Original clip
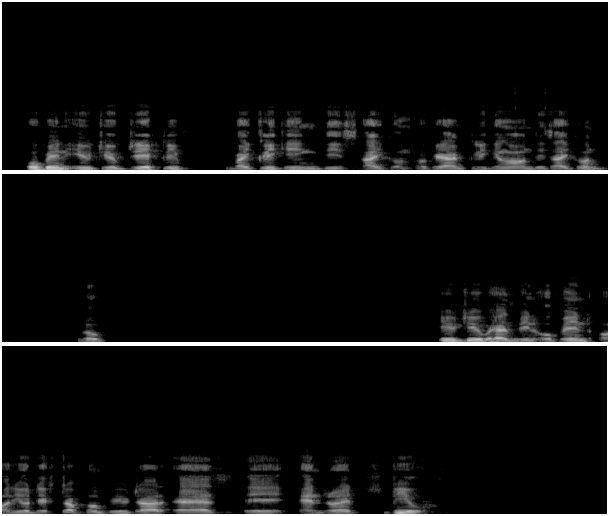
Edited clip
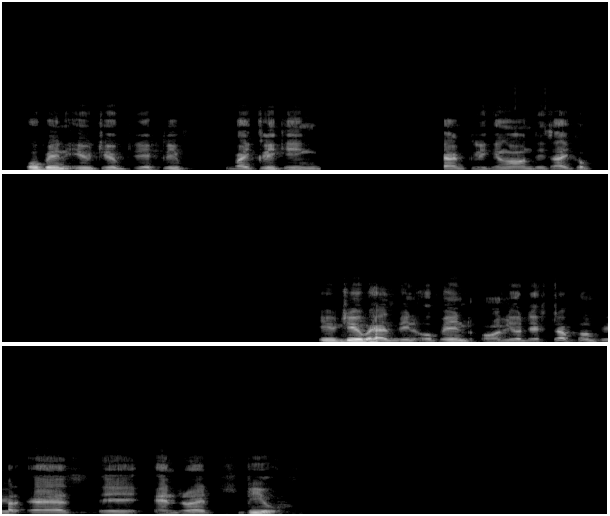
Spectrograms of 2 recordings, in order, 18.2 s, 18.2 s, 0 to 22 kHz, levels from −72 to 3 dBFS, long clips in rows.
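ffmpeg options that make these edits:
-filter_complex "[0:a]asplit=10[a][b][c][d][e][f][g][h][i][j];[a]atrim=end=1.29,asetpts=PTS-STARTPTS,afade=t=out:st=1.286:d=0.004:c=hsin[k];[b]atrim=start=1.29:end=3.19,asetpts=PTS-STARTPTS,afade=t=in:d=0.48,afade=t=out:st=1.896:d=0.004:c=hsin[l];[c]atrim=start=3.19:end=4.43,asetpts=PTS-STARTPTS,volume=0[m];[d]atrim=start=4.43:end=5.792,asetpts=PTS-STARTPTS,afade=t=in:d=0.004:c=hsin[n];[e]atrim=start=6.988:end=10.662[o];[f]atrim=start=10.658:end=11.022,asetpts=PTS-STARTPTS,volume=8dB[p];[g]atrim=start=11.018:end=11.864[q];[h]atrim=start=11.86:end=12.28,asetpts=PTS-STARTPTS,asetrate=38808,aresample=44100[r];[i]atrim=start=12.276:end=13.342[s];[j]atrim=start=13.648[t];[k][l][m][n]concat=n=4:v=0:a=1[u];[u][o]acrossfade=d=0.004:c1=hsin:c2=hsin[v];[v][p]acrossfade=d=0.004:c1=hsin:c2=hsin[w];[w][q]acrossfade=d=0.004:c1=hsin:c2=hsin[x];[x][r]acrossfade=d=0.004:c1=hsin:c2=hsin[y];[y][s]acrossfade=d=0.004:c1=hsin:c2=hsin[z];[z][t]acrossfade=d=0.004:c1=hsin:c2=hsin"

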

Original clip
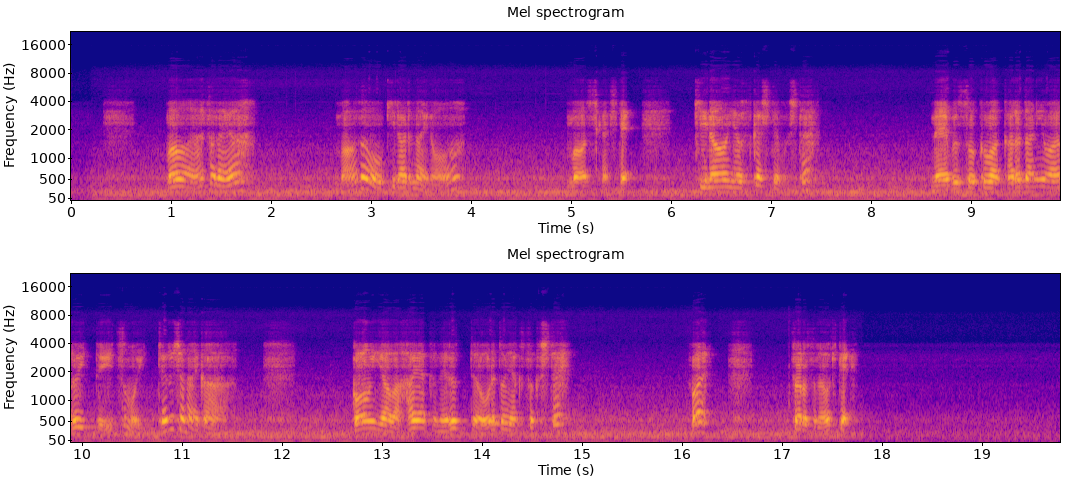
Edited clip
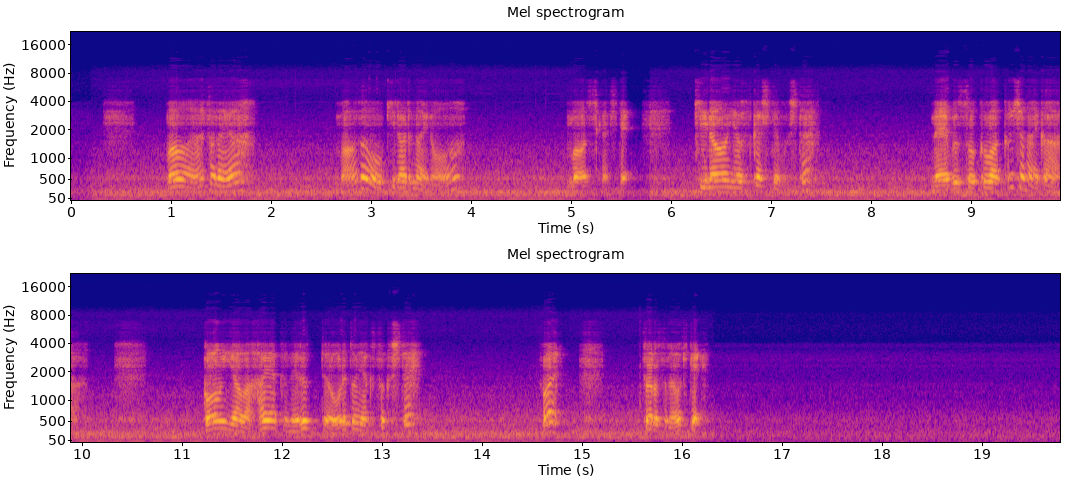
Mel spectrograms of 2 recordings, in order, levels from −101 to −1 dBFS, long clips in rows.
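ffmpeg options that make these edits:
-filter_complex "[0:a]asplit=3[a][b][c];[a]atrim=end=5.78,asetpts=PTS-STARTPTS,afade=t=out:st=4.94:d=0.84:silence=0.316228[d];[b]atrim=start=5.78:end=9.372,asetpts=PTS-STARTPTS,afade=t=in:d=0.004:c=hsin:silence=0.316228[e];[c]atrim=start=10.858[f];[d][e]concat=n=2:v=0:a=1[g];[g][f]acrossfade=d=0.004:c1=hsin:c2=hsin"

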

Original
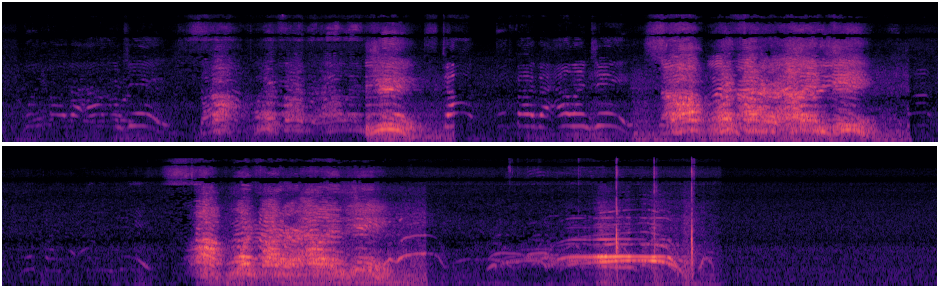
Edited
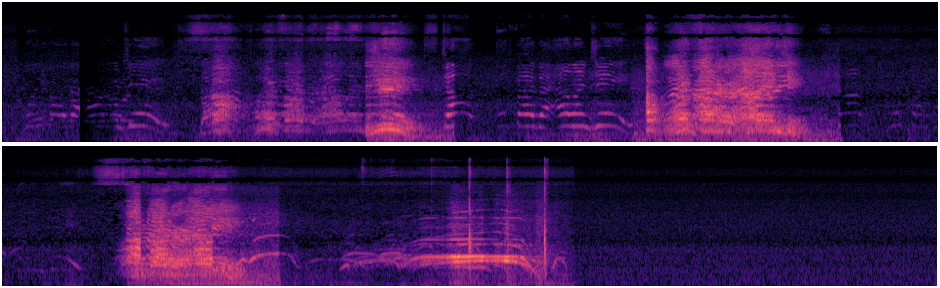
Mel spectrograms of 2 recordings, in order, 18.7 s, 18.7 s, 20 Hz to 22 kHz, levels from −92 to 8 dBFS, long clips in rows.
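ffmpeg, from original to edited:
-filter_complex "[0:a]asplit=6[a][b][c][d][e][f];[a]atrim=end=0.77,asetpts=PTS-STARTPTS,afade=t=out:st=0.766:d=0.004:c=hsin[g];[b]atrim=start=0.77:end=6.442,asetpts=PTS-STARTPTS,afade=t=in:d=0.6[h];[c]atrim=start=6.878:end=8.292[i];[d]atrim=start=8.538:end=11.432[j];[e]atrim=start=11.858:end=12.582[k];[f]atrim=start=12.928[l];[g][h]concat=n=2:v=0:a=1[m];[m][i]acrossfade=d=0.004:c1=hsin:c2=hsin[n];[n][j]acrossfade=d=0.004:c1=hsin:c2=hsin[o];[o][k]acrossfade=d=0.004:c1=hsin:c2=hsin[p];[p][l]acrossfade=d=0.004:c1=hsin:c2=hsin"

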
